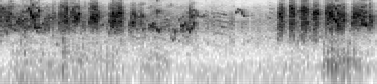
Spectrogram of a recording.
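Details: Yellow budgerigars in a group give rapid bursts of bright chirps and scratchy warbling, pausing briefly near the middle before the busy high chatter resumes.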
